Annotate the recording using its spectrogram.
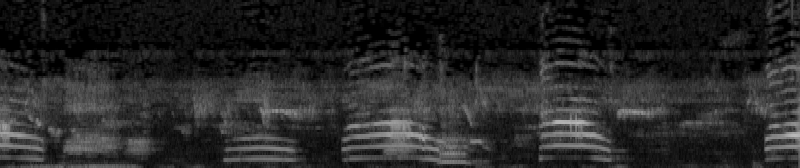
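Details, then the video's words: Kitten calling its mother with repeated arched meows roughly every second, clear stacked tones rising and falling, some overlapping higher mews, one short low rumble near the start. "Baby kitten calling mom"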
